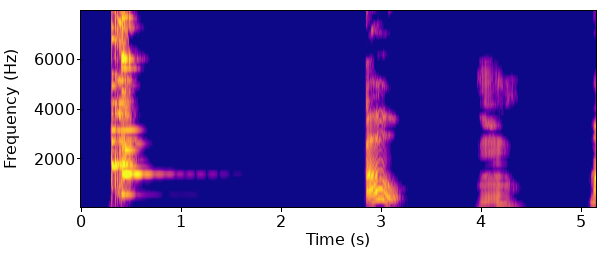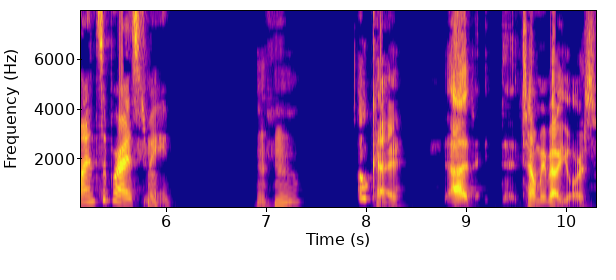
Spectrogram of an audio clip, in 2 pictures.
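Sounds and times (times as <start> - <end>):
glasses clinking in a toast: 0.3 - 1.1
speech: 2.9 - 3.3, 4.0 - 4.4, 5.1 - 6.1, 6.9 - 10.2.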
